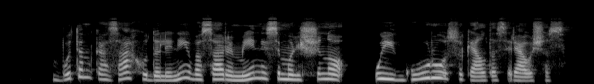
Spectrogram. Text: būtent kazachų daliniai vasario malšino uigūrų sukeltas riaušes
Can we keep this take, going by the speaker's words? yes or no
no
